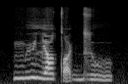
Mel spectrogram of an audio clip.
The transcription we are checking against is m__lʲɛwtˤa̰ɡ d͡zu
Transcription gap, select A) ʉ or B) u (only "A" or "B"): A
